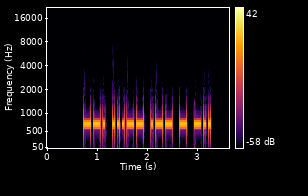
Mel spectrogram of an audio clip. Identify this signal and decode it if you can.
Morse code, heard as a keyed tone, about 25 wpm, 700 Hz. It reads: G3WTD
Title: DXCC-100 Call Signs - 5 Characters - 25wpm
